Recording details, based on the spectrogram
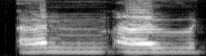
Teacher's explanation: নুন সাকিন বা তানভিনকে গুন্নাহ ছাড়া স্পষ্ট করিয়া পড়িতে হয় এখানে নুন সাকিনের পরে হামজা আসছে ইজহারের হরফ হামজা আসছে গুন্না ছাড়া স্পষ্ট পড়তে হবে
